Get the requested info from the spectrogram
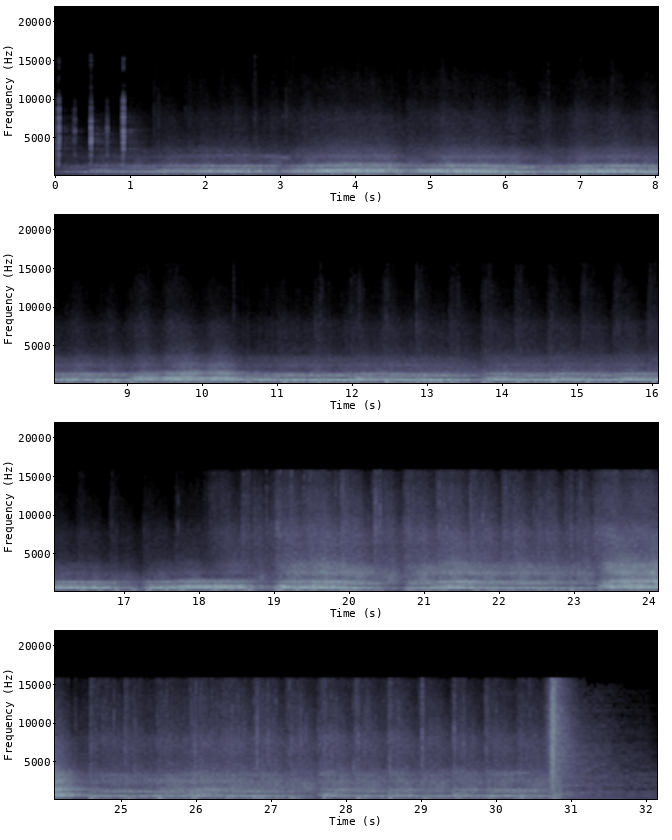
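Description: A large crowd of voices chanting a repeating melody in unison, like a football stadium song, running steadily and loud. The bass drops out briefly about ten seconds in and again about twenty-four seconds in.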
